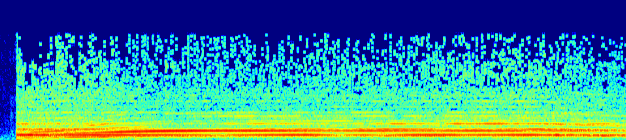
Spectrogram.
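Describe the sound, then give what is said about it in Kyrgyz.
Air raid sirens warn of a missile threat in Kyiv on a morning. A loud wailing tone rises in pitch at the start, then holds a long, steady, sustained drone with no voices. “Биринчи декабрдын таңында баш кала Киевде ракеталык коркунуч тууралуу эскерткен сиреналар кайрадан жаңырды.”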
